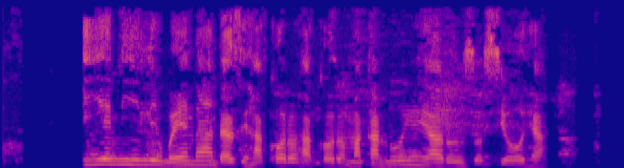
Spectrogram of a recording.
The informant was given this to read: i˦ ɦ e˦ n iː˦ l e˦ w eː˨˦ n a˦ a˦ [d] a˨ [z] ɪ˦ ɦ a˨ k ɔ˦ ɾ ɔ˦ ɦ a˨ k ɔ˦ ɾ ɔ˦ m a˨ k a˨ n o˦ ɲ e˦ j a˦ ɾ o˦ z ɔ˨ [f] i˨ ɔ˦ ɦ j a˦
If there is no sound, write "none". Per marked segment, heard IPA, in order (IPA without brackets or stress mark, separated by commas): d, z, s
